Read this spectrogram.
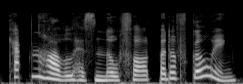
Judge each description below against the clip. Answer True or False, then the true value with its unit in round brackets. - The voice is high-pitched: True (245 Hz)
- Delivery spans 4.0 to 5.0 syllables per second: True (4.9 syllables/s)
